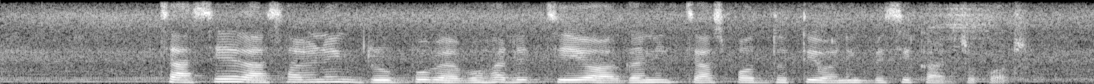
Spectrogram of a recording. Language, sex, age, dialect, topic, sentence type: Bengali, female, 31-35, Jharkhandi, agriculture, statement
